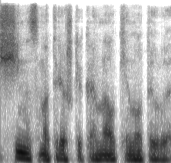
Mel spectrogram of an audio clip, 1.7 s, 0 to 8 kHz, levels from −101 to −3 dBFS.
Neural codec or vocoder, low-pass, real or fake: codec, 24 kHz, 3 kbps, HILCodec; 7.2 kHz; fake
